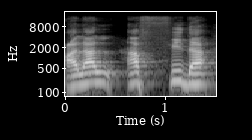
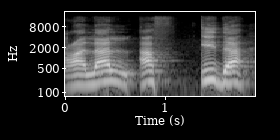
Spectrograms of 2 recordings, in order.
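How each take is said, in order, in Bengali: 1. এটা দ্রুত পড়া হয়, হামজা বাদ দেওয়া হয়। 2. এটা স্পষ্ট, জোরালো হামজা দিয়ে পড়া হয়। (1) "আমরা যদি একটু তাড়াতাড়ি পড়লে আমরা কই" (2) "ই হামজা কিন্তু পাওয়ারফুল"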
